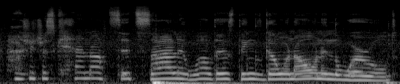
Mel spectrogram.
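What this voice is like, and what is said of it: Put-on country accent. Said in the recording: “That's my take on a country accent”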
